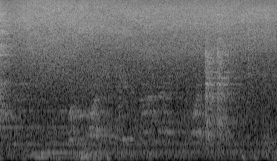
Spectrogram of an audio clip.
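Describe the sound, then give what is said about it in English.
A grill at the back of an eatery where customers eat burgers, worked by a man, sizzles with a steady, dense hiss that runs the whole time, moderately loud, while faint voices murmur indistinctly in the background. “The grill was sizzling.”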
